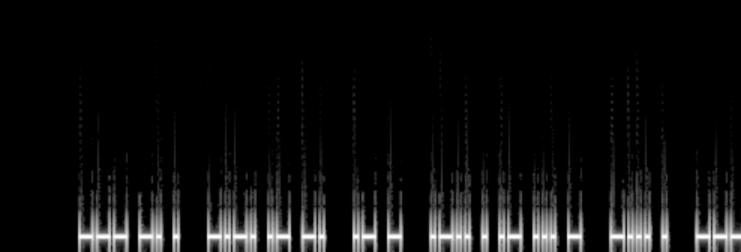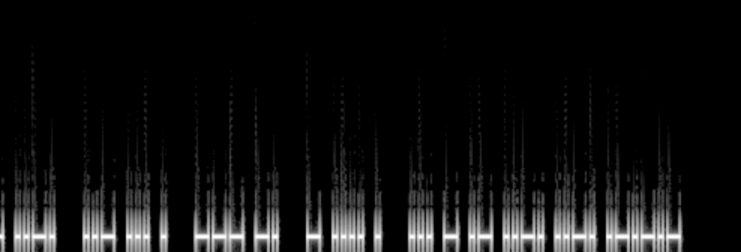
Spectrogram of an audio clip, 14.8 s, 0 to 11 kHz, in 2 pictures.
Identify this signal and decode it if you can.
Morse code, heard as a keyed tone, about 28 wpm, 700 Hz. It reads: ONE CAN AT LEAST BE OF USE ON THE STAFF.
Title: Sentences from Top 1200 Words 28wpm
